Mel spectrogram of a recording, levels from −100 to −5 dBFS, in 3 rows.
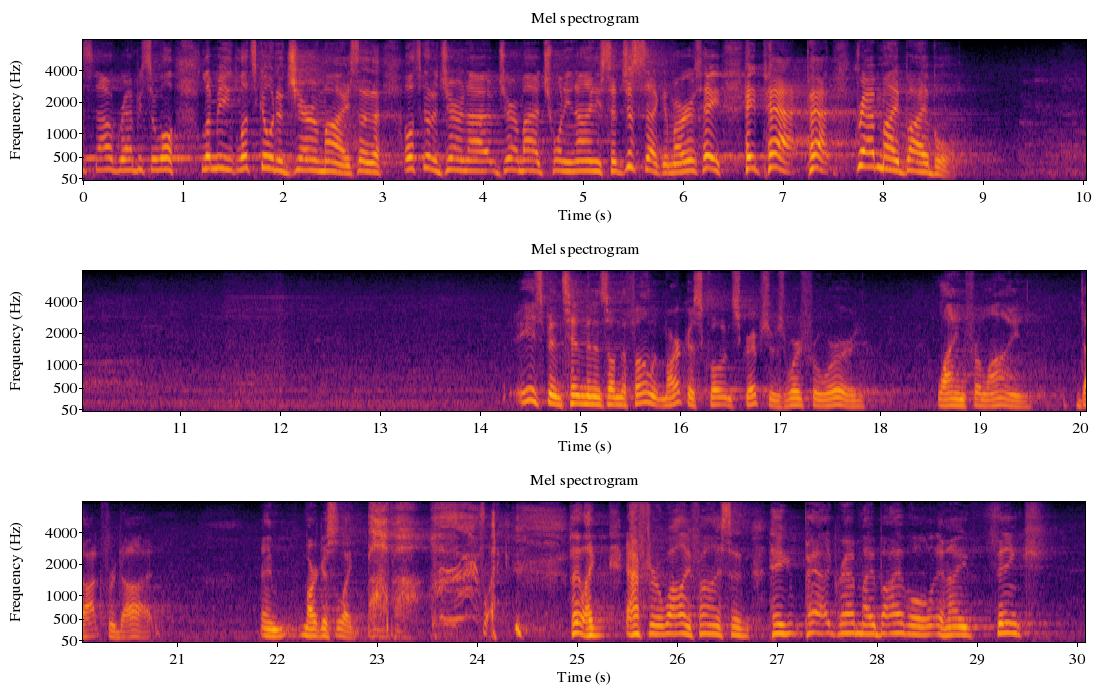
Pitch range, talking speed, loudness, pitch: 155-220 Hz, 145 wpm, -30 LUFS, 195 Hz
